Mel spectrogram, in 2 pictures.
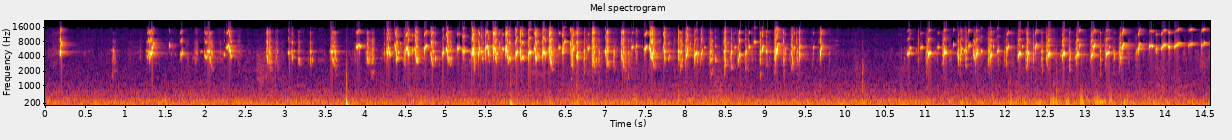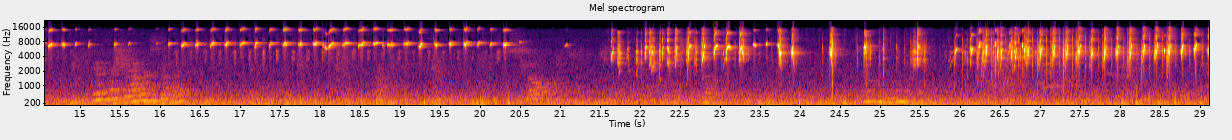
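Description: A small bird chirping and trilling in fast runs of high notes, pausing briefly twice. In the middle it holds one long, even, high trill.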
